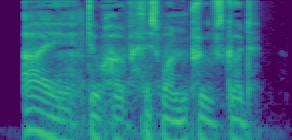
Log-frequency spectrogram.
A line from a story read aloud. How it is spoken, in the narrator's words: Bartholow murmured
